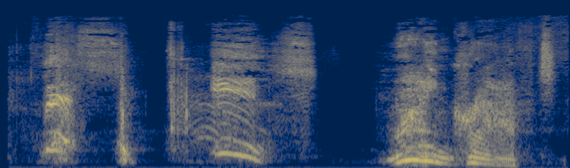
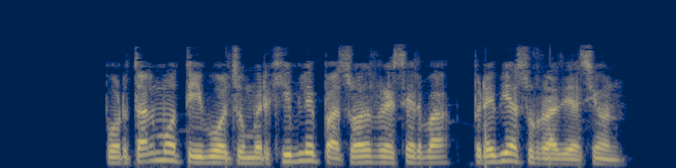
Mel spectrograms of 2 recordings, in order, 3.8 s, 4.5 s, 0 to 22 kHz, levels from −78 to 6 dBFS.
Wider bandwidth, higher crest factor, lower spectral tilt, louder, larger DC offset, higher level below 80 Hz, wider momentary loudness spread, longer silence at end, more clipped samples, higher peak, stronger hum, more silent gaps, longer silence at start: first, 15.5 kHz vs 7.6 kHz; about the same, 18 dB vs 14 dB; second, -3.5 dB/octave vs -5.5 dB/octave; about the same, -18 LUFS vs -16 LUFS; neither; about the same, -50 dBFS vs -54 dBFS; first, 11 LU vs 6 LU; second, 0.1 s vs 0.35 s; neither; about the same, -2 dBFS vs -2 dBFS; neither; neither; second, 0.3 s vs 0.7 s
